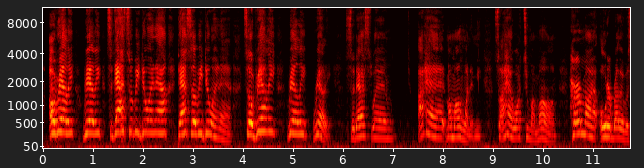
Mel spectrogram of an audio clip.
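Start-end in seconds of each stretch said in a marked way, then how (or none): 0.1-5.8 high, loud mock indignation; mocking the girlfriend. Teen mimics his girlfriend's outraged reply, high and loud. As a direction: parrot her offended "really" back, hammed up.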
